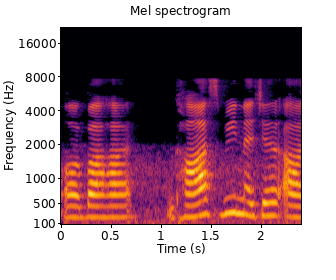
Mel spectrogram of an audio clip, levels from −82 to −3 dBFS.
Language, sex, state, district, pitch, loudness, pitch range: Hindi, female, Punjab, Pathankot, 230 Hz, -17 LUFS, 225-265 Hz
